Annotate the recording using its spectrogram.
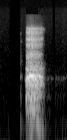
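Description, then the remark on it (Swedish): A single deep, gasping inhale, loud and lasting under half a second, performed by a voice imitating someone swimming up from the sea bottom to the surface and catching their breath; silence on either side. “så här och andas liksom den här, du får den bilden”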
